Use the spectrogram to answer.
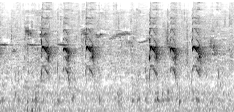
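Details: Albino long-tailed shrike, a champion bird recorded to lure silent captive shrikes into singing, gives sharp, high squawking notes in two quick sets of three, separated by a short quiet gap.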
